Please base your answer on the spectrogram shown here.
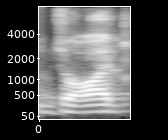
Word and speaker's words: गेज: उसके बाद इसको जॉर्ज चार्ट भी बोलते हैं, गेज चार्ट भी बोलते हैं, मतलब दोनों भी प्रोनाउंसिएशन इसके लिए यूज होता है, गेज चार्ट और जॉर्ज चार्ट भी यूज होता है।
